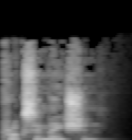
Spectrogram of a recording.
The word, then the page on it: approximation: British English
